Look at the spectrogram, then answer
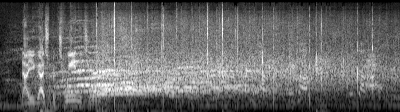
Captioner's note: cheering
